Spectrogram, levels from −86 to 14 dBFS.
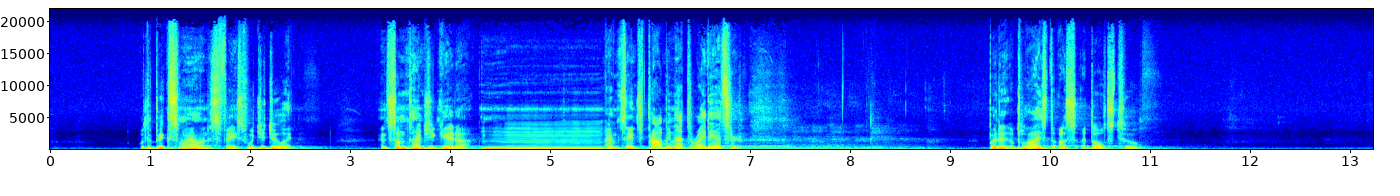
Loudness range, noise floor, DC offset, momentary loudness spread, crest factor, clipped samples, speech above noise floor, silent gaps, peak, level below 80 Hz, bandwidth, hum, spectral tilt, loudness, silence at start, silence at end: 6 LU; -58 dBFS; under 0.1%; 23 LU; 22 dB; under 0.1%; 36 dB; none; -2 dBFS; -62 dBFS; over 20 kHz; 60 Hz at -50 dBFS; -4.5 dB/octave; -22 LUFS; 0.9 s; 2.25 s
